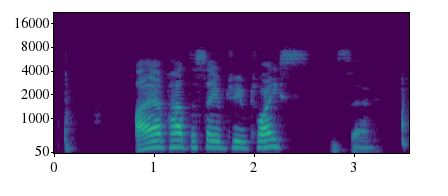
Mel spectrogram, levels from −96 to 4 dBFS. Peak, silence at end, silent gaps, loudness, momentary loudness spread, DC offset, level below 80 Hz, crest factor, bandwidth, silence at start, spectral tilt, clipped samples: -22 dBFS; 0.05 s; 0.25-0.38 s, 0.51-0.80 s, 2.60-2.75 s, 3.30-3.46 s; -37 LUFS; 21 LU; under 0.1%; -86 dBFS; 18 dB; 7.8 kHz; 0.1 s; -5 dB/octave; under 0.1%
